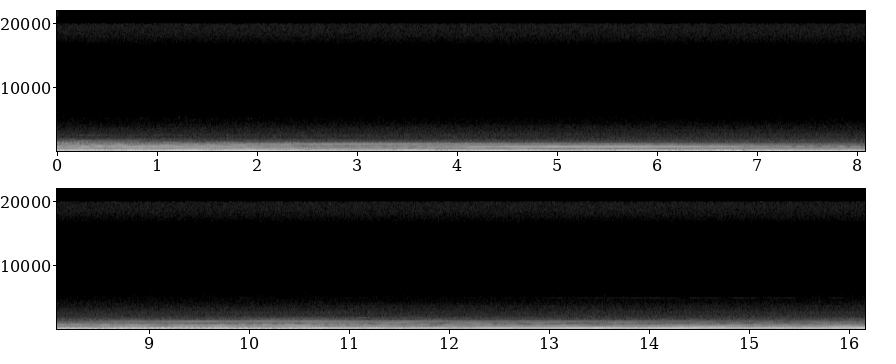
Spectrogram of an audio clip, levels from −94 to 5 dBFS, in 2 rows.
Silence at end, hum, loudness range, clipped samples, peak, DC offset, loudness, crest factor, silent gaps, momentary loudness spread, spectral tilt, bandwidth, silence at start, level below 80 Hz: 0 s; none; 3 LU; under 0.1%; -10 dBFS; under 0.1%; -25 LUFS; 14 dB; none; 5 LU; -14 dB/octave; 2.6 kHz; 0 s; -42 dBFS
